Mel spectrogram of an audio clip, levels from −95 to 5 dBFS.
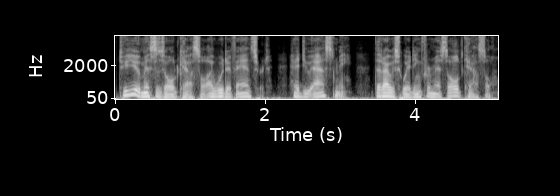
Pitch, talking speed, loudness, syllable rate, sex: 100 Hz, 225 wpm, -17 LUFS, 6.1 syllables/s, male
